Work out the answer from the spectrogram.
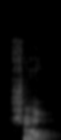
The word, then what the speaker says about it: chill: Chill, right? Chill. It has the CH sound at the beginning and it ends in a double L.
